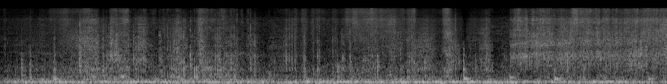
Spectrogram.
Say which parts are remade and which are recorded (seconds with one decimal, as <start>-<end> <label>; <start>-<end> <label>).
0.0-0.8 remade; 0.8-2.8 recorded; 2.8-4.9 remade; 4.9-6.7 recorded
